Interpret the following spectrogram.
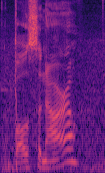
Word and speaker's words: Bolsonaro: many languages right no here how do I pronounce that bolsonaro bolsonaro all right easy enough Portuguese there you go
